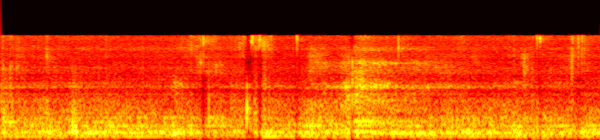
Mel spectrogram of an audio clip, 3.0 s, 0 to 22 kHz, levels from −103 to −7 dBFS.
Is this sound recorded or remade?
remade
